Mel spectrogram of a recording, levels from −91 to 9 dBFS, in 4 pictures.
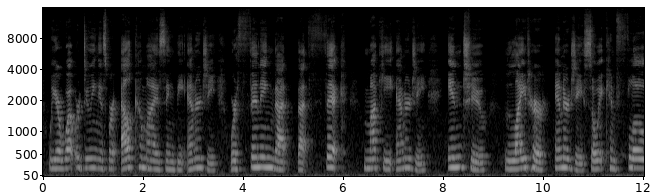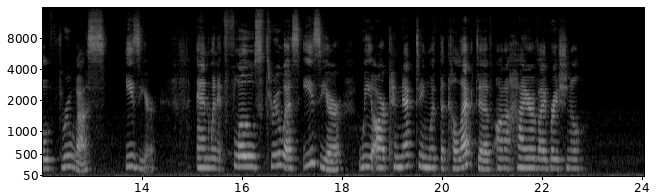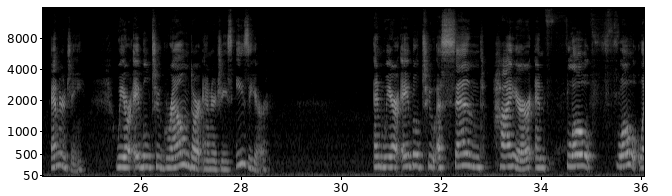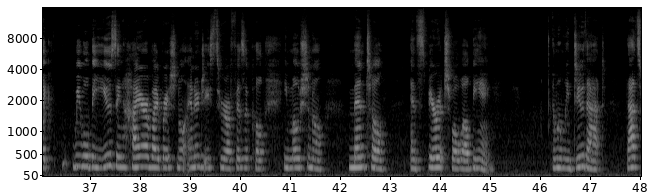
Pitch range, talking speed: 180-220 Hz, 105 wpm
